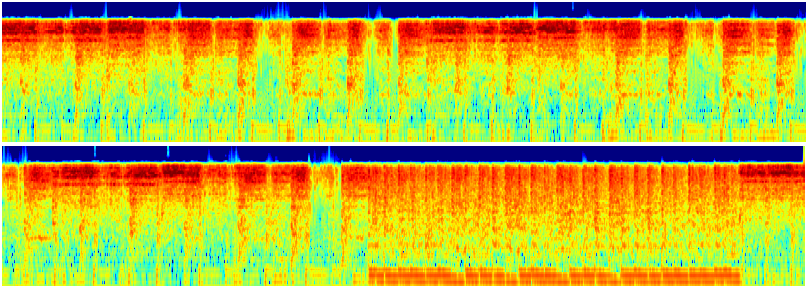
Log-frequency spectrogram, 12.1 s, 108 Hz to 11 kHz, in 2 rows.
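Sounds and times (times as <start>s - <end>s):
drum roll on toms: 0.0s - 12.0s.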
